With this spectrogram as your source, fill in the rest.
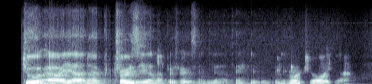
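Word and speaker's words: Petrosyan: And George Pedoshaw. Oh yeah, no, Petrosian, yeah, thank you.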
